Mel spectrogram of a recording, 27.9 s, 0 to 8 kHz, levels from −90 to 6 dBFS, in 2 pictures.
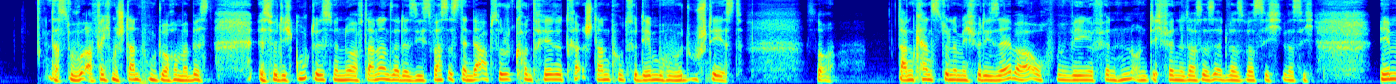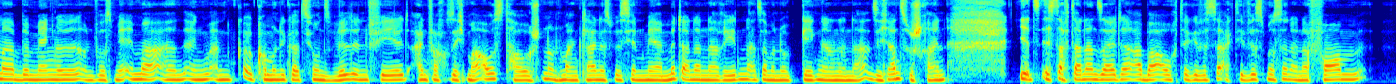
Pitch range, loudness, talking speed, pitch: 160-180 Hz, -20 LUFS, 210 wpm, 170 Hz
